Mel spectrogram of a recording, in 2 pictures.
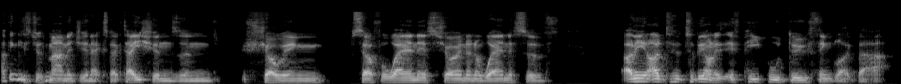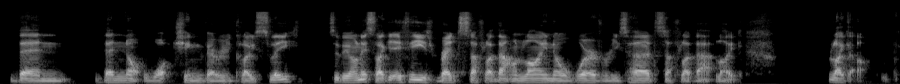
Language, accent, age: English, British, 20-39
